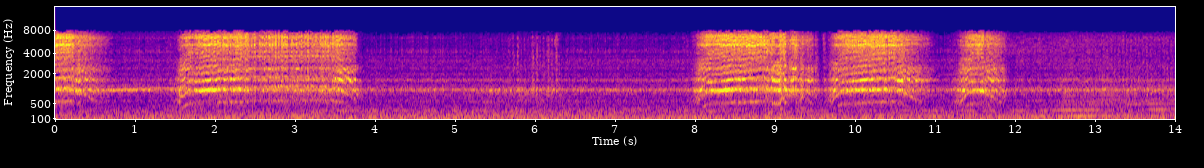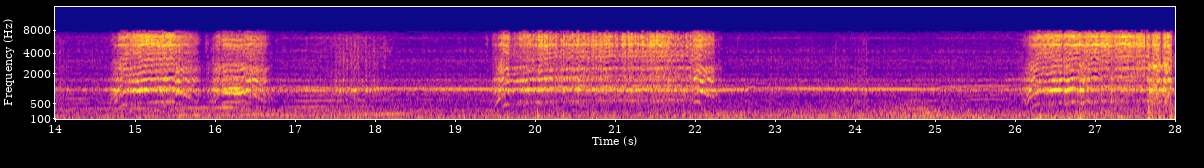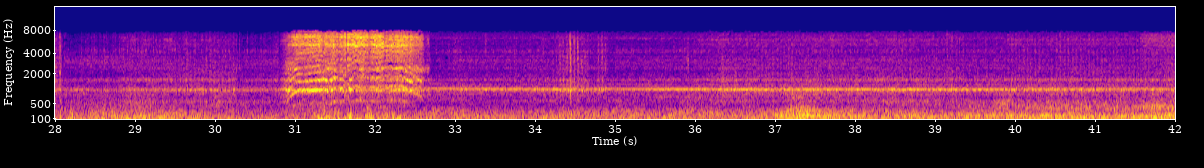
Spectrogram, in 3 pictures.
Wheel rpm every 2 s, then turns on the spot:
60, 130, 10, 10, 80, 70, 30, 50, 40, 20, 150, 30, 0, 100, 30, 60, 70, 10, 20, 20, 20.
4-6 12-14 16-18 22-24 28-30 32-34 36-42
